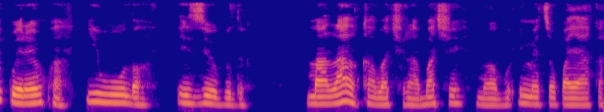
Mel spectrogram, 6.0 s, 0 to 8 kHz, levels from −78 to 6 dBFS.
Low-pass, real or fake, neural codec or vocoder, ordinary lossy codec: 7.2 kHz; real; none; none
